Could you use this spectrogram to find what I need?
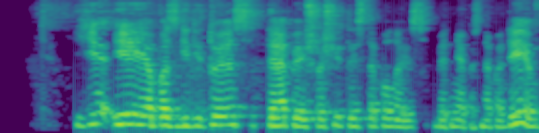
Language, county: Lithuanian, Tauragė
